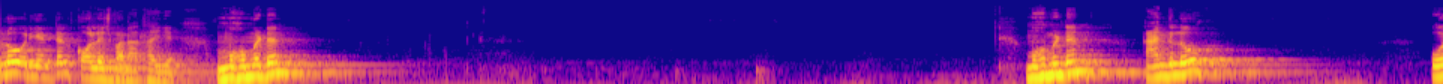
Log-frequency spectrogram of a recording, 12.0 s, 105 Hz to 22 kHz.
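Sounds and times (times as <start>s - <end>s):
marker pen scratching on whiteboard: 1.8s - 3.6s, 5.2s - 8.3s, 9.9s - 12.0s.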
